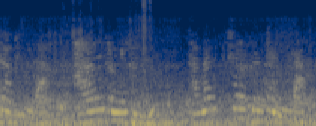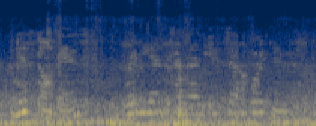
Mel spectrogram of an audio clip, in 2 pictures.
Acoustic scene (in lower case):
bus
